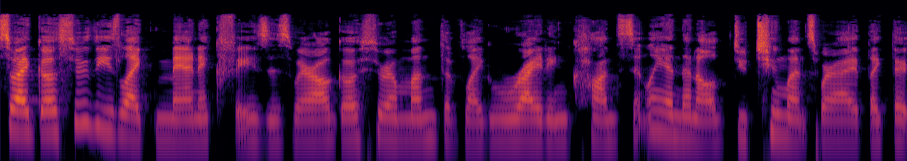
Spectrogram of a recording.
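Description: A woman's normal speaking voice, medium in pitch, with an American accent, fairly even intonation, a moderate pace and hardly any pauses, over a quiet background with dry, close sound and no echo. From Chicago suburbs, US Midwest. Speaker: actor. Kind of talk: interview.

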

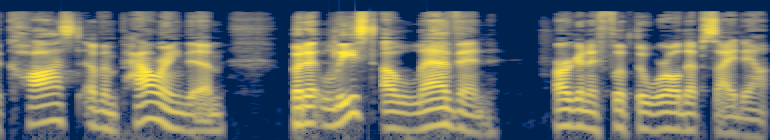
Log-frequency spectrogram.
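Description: In a plain, everyday voice, a man talks at medium pitch with ordinary pitch variation, the sound dry and close with no echo over a quiet background. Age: 20s. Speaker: faith-based mental health nonprofit co-founder, former youth pastor. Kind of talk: casual interview conversation about faith.

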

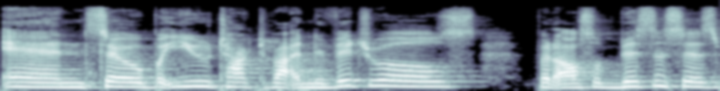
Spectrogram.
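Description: Talking at a fairly quick pace, a woman with a plain, everyday voice and an American accent keeps a medium pitch and fairly even intonation. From US, Miami. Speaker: podcast co-host, startup co-founder. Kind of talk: interview. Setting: at a tech conference.

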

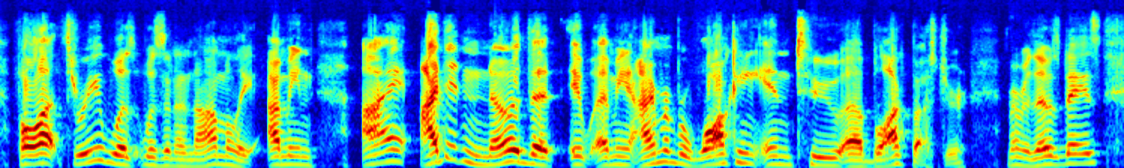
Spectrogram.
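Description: An ordinary speaking voice. The intonation is lively. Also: man. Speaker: gaming content creator, podcaster. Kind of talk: casual podcast chat.

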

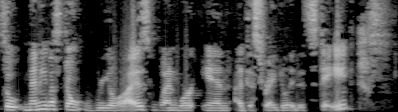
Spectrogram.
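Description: The sound is dry and close, with no echo. A woman speaks at a medium pitch in a dark, mellow tone. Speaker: therapist and executive coach. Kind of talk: casual interview conversation. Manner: fast talker.

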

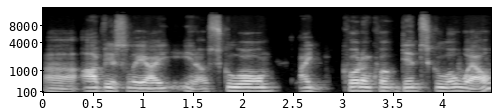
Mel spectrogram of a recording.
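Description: A man with an American accent and an unremarkable speaking voice talks at medium pitch, at a fairly slow pace. His intonation is fairly even, against a quiet background. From western Nebraska, US. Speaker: university department chair, teacher educator. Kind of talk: interview.

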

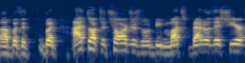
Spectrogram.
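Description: Talking at a fairly quick pace, a man has an ordinary speaking voice. His pitch is fairly high, with fairly even intonation. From US South, Louisiana. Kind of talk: casual sports talk interview.

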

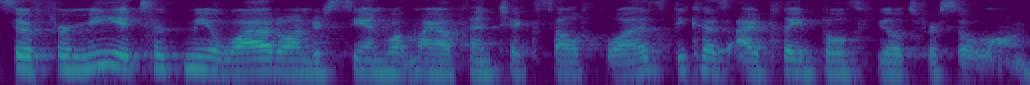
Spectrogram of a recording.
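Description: With an American accent, a woman speaks at a fairly low pitch, somewhat breathy, over a quiet background. Her pace is fairly quick with hardly any pauses, and her pitch variation is ordinary. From New York, South Bronx (Dominican-born). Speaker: tech company employee. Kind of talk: casual interview.

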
